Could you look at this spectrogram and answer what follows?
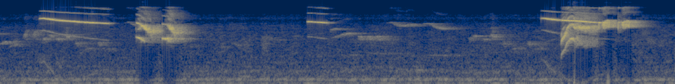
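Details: Orange-headed thrush song played as a lure to get a quiet bird singing: short bursts of high, sharp whistles and rapid chattering notes separated by silent pauses, with a longer, richer twittered phrase near the end.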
